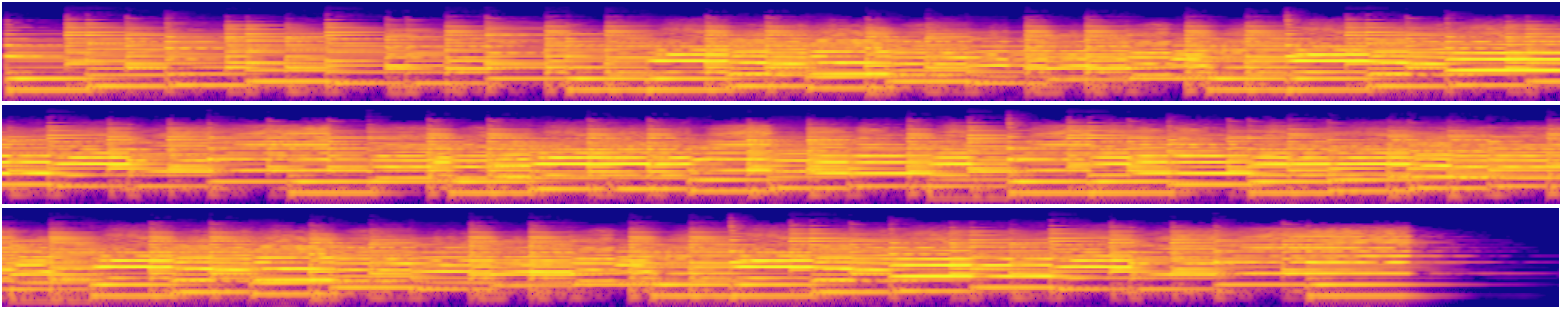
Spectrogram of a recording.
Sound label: amen shem nora, french horn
